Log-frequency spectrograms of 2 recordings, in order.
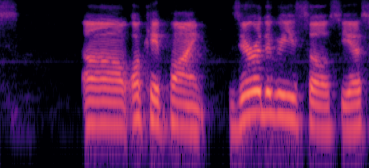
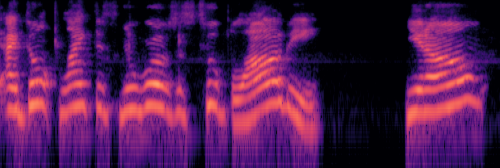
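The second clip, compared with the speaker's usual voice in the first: usual speaking voice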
